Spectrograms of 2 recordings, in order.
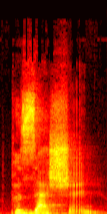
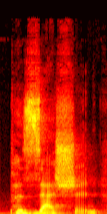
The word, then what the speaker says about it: possession: Mas na verdade esse esse primeiro grupinho de S que a gente tem aqui vai ter o som de Z.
